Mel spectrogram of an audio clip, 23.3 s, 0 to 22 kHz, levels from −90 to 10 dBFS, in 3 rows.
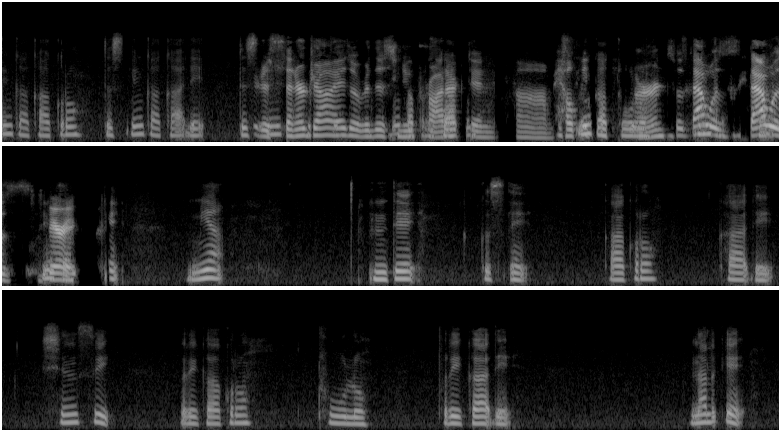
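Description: From 2.86 to 4.77 s the speech sinks and breaks apart, falling by around 40 dB for roughly one and a half seconds in total. This is likely speech suppressed in double talk: with both sides talking at once, the echo canceller could not tell the near talker from loudspeaker echo and turned both down. The same dips return at 5.51 to 6.22 s (about 20 dB), 6.61 to 6.81 s (about 35 dB), 7.15 to 8.11 s and 8.5 to 8.88 s (about 40 dB each).

At 5.05 to 5.13 s the room tone briefly ducks by about 19 dB and then comes back. This is background gated by the echo canceller, which clamped the microphone while the loudspeaker was playing and released it a moment later.

From 8.03 to 8.12 s a faint scrap of the voice trails 205 ms behind, about 30 dB below the speech. This is likely an echo leak: loudspeaker sound that reached the microphone slipped past the canceller and was sent back.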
